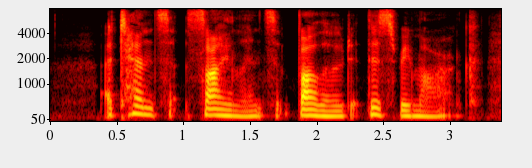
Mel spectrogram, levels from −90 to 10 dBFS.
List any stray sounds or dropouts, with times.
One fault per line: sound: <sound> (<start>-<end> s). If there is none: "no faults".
no faults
